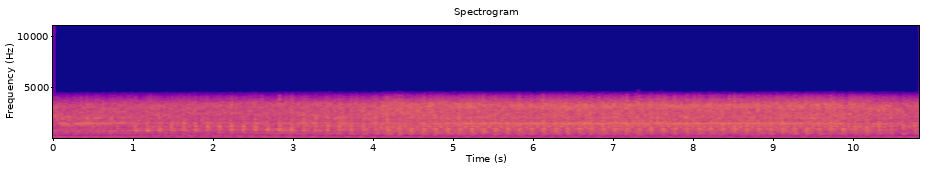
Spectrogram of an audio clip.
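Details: Engine idling with steady, even knock about three beats a second; heard about four months after an oil change with oil level found low; owner unsure, rod knock or lifters, seems from heads; mechanic says rod knock.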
